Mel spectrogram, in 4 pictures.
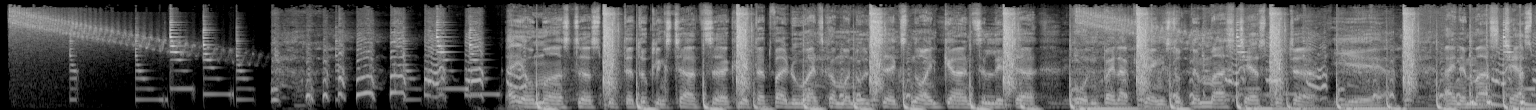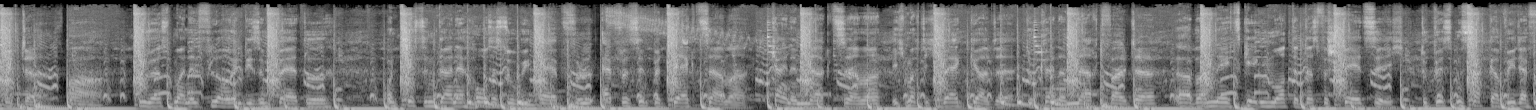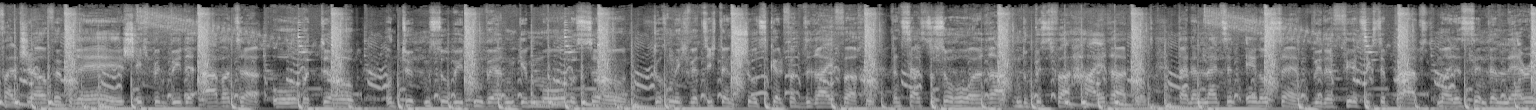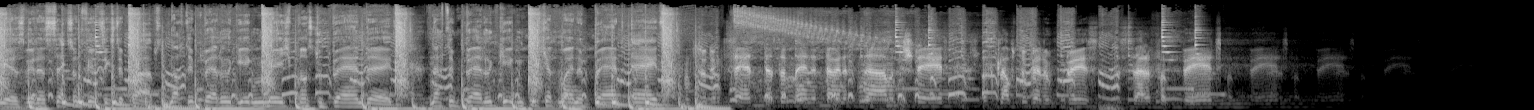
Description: Verhigh-ratet hat mich gekillt hahaha Beat ist stupid aber ganz funny (wenn auch minimal nervig) …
